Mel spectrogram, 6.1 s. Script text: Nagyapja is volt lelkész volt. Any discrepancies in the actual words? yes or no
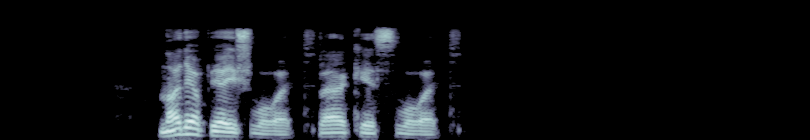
no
